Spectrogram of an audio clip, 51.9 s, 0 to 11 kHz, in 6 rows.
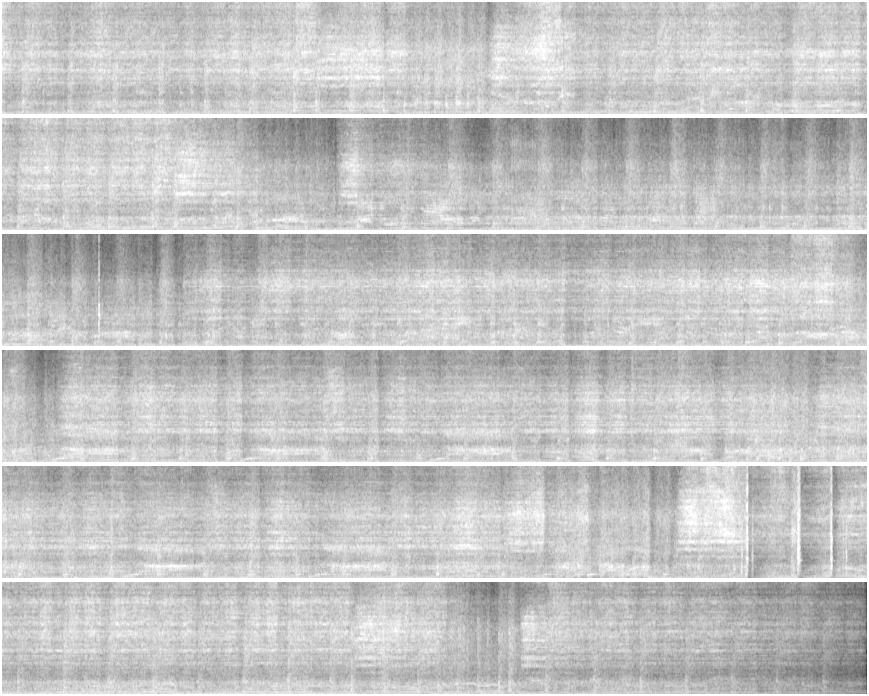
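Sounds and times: bass guitar: 0.0 - 51.9
distorted electric guitars: 0.0 - 51.9
drum kit: 0.0 - 51.9
shouted vocals: 2.4 - 41.4.

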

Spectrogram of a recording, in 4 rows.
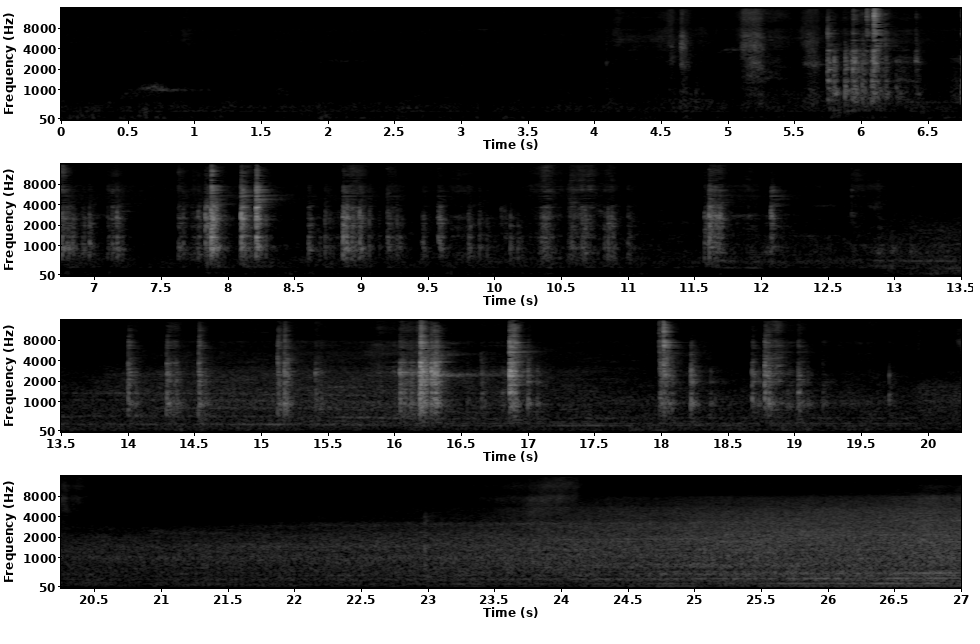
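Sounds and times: metal spoon clinking on tin: 14.0 - 17.2, 18.0 - 19.2.

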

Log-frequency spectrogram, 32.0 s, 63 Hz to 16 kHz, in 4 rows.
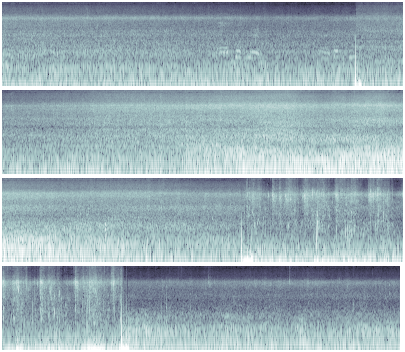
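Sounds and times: car engine humming: 0.0 - 27.0
wheels washing through floodwater: 0.0 - 32.0
footsteps splashing through water: 17.5 - 26.7.

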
